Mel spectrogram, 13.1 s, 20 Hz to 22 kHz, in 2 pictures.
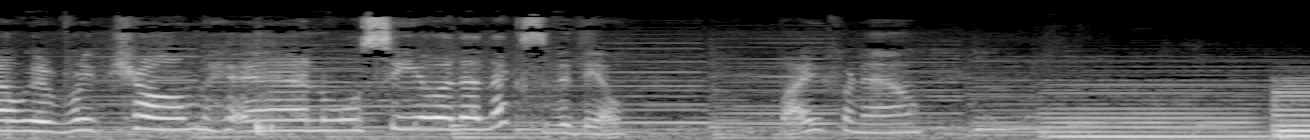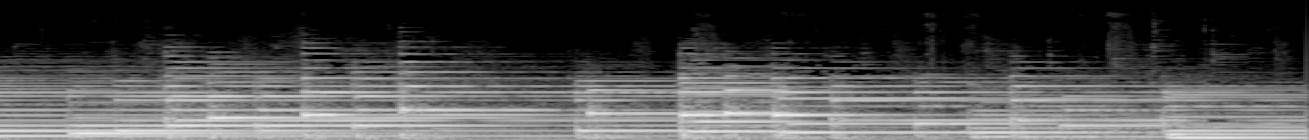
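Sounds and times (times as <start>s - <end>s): digital piano playing slowly: 4.7s - 13.0s.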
